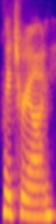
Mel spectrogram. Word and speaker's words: Patreon: Patreon.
